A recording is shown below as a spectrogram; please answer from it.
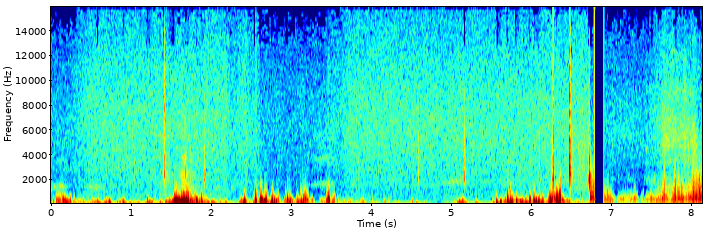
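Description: Gusty wind buffeting the camera microphone in uneven rumbling bursts, with a few sharp clicks. The sound cuts out abruptly for a moment near the end.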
